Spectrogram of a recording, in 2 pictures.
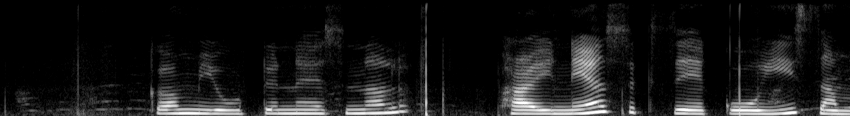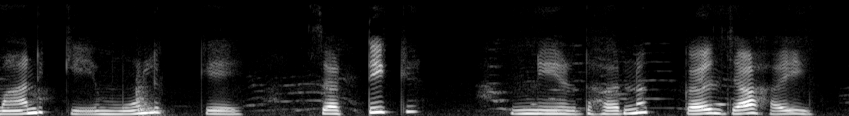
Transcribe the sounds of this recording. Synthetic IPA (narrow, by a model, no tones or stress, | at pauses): kəmjuʈnesnəl | pʰaɪnesksekoːisamaːnkemulk | ke | səʈik | nɪɾd̪ʱəɾn | kəld͡ʒaɦəi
